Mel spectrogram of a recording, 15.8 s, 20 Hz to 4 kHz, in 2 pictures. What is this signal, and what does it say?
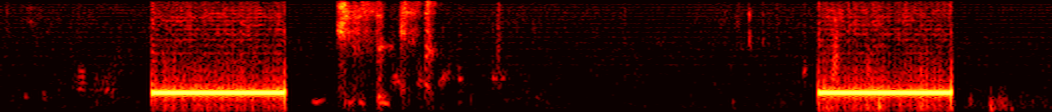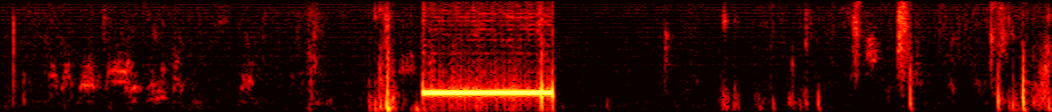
Ringback tone (Europe, 425 Hz), with speech.
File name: out- -2005- - - .56900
